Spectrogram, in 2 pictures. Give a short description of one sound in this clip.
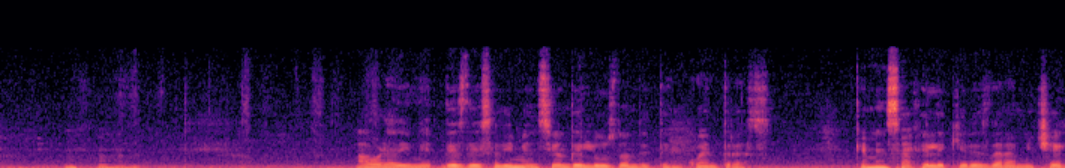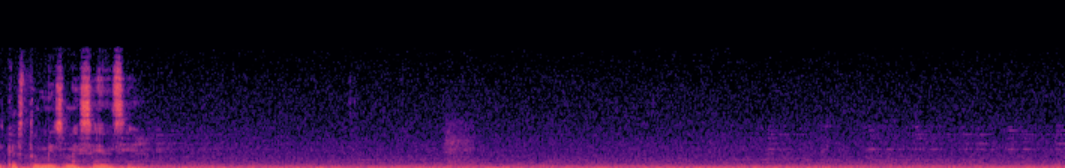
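A woman snores softly close by.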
